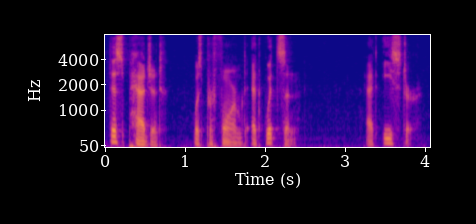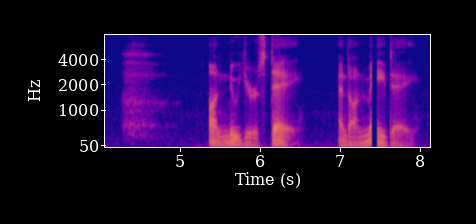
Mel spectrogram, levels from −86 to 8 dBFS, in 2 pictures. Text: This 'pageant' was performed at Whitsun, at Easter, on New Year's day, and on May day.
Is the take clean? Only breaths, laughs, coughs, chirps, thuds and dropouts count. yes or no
no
